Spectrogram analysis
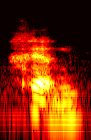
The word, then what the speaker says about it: Khelm: Khelm, Khelm. Is it pronounced Khelm? Yeah, KH is H. Got it. I understood. I got my Ukrainian lessons quick. Just drop the Russian. K and it's a hard H.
